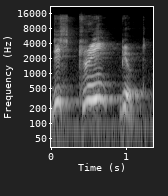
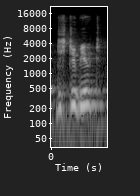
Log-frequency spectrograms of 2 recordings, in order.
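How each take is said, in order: First: Slow "distribute", DIS... TRI... BUTE; syllable-by-syllable demo. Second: Said in the usual way. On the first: Shown as a demonstration. Teacher leading a repeat, "distribute" slowly in three pieces. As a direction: draw out each syllable of "distribute". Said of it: "halfly you have to pronounce". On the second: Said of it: "Say distribute".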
